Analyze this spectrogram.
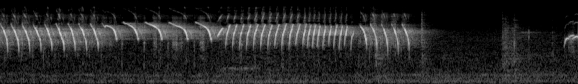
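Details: Canary song used to train canaries: a long series of rapid downslurred whistles and fast buzzy trills for about four seconds, then near silence with faint noise and a final rising note.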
